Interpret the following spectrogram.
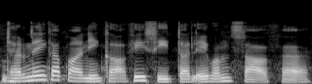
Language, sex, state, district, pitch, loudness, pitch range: Hindi, male, Jharkhand, Garhwa, 140 Hz, -14 LUFS, 125-160 Hz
